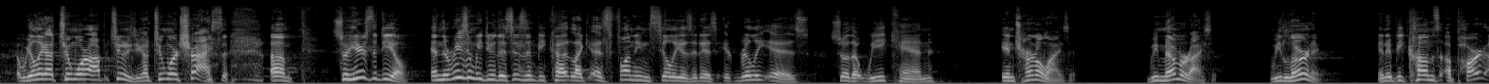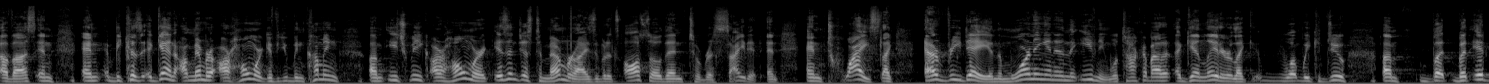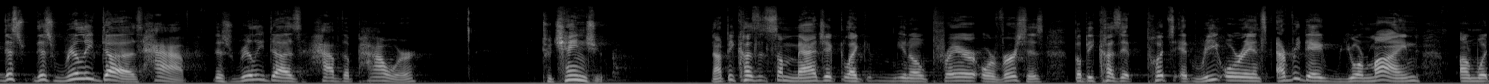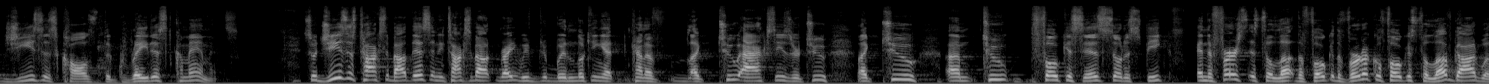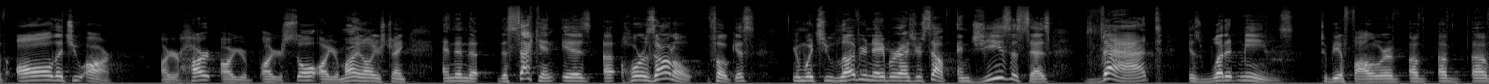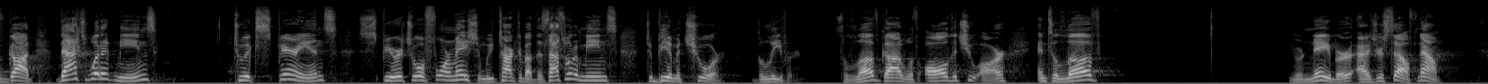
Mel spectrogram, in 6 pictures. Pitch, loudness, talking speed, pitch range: 170 Hz, -28 LUFS, 190 wpm, 150-200 Hz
